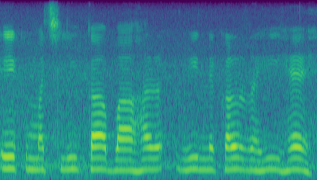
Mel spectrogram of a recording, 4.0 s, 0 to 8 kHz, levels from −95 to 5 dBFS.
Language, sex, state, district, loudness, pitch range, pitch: Hindi, female, Uttar Pradesh, Lalitpur, -17 LUFS, 180-190 Hz, 185 Hz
